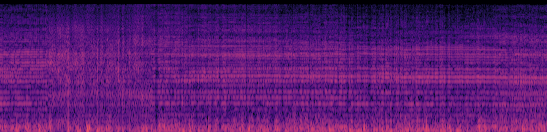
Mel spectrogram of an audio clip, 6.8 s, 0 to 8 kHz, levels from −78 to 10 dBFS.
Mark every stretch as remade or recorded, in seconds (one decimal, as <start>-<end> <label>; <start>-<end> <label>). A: 0.0-0.6 recorded; 0.6-1.9 remade; 1.9-6.8 recorded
